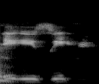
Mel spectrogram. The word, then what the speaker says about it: Brees: He is Drew Brees. He plays quarterback. He wears number 9. Of course. But it is spelled like the wind. Breeze.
